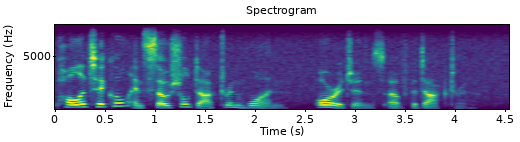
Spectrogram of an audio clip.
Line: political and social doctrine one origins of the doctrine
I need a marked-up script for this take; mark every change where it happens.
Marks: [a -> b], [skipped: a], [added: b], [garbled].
political and social doctrine one origins of the doctrine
